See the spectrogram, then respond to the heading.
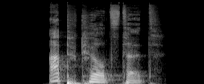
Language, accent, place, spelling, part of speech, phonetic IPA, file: German, Germany, Berlin, abkürztet, verb, [ˈapˌkʏʁt͡stət], De-abkürztet.ogg
- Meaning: inflection of abkürzen: 1. second-person plural dependent preterite 2. second-person plural dependent subjunctive II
